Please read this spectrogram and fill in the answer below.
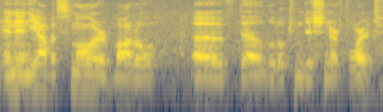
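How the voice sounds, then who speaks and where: Light background noise accompanies speech at a moderate pace with ordinary pitch variation. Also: man. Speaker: product reviewer. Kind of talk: product review tutorial. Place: garden. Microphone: camera far.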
